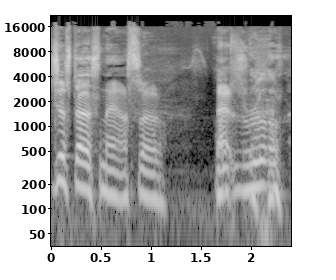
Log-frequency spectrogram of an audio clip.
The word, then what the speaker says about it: Justus: Okay, so there's Just Ice, like spell it Justice, J-U-S-T-I-C-E, Justice, J-U-S-T-I-C-E. And then there's the Just Us, J-U-S-T-U-S.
